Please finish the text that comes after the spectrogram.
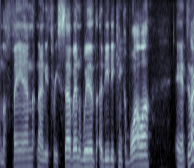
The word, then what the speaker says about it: Kinkhabwala: This was brought up on the Andrew Filipponi show on the Fan 93.7 with Aditi Kinkhabwala. And did I pronounce that right, Shannon? Mm-hmm. Kinkhabwala?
